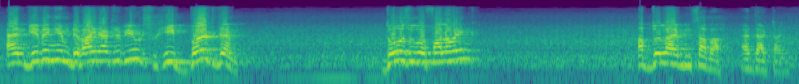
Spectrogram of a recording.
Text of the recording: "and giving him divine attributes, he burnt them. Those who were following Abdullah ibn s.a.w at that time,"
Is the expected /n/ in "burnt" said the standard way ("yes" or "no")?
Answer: no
